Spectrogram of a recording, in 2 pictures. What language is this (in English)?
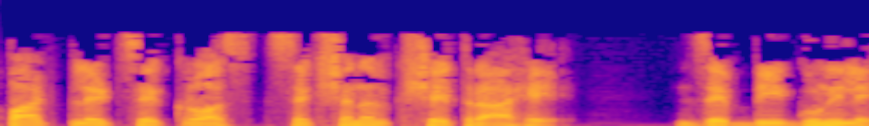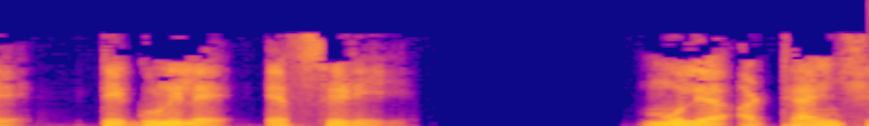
Marathi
